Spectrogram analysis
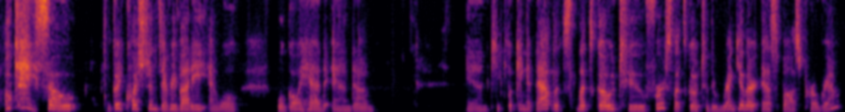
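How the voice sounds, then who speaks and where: Chatty woman with a very husky voice. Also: a little high, measured pace. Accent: Western American with a slight Southern tinge. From Wyoming, USA. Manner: chatty and reassuring, many fillers and restarts. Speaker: computer coach. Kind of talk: live online tech class. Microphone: computer mic on a video call.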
